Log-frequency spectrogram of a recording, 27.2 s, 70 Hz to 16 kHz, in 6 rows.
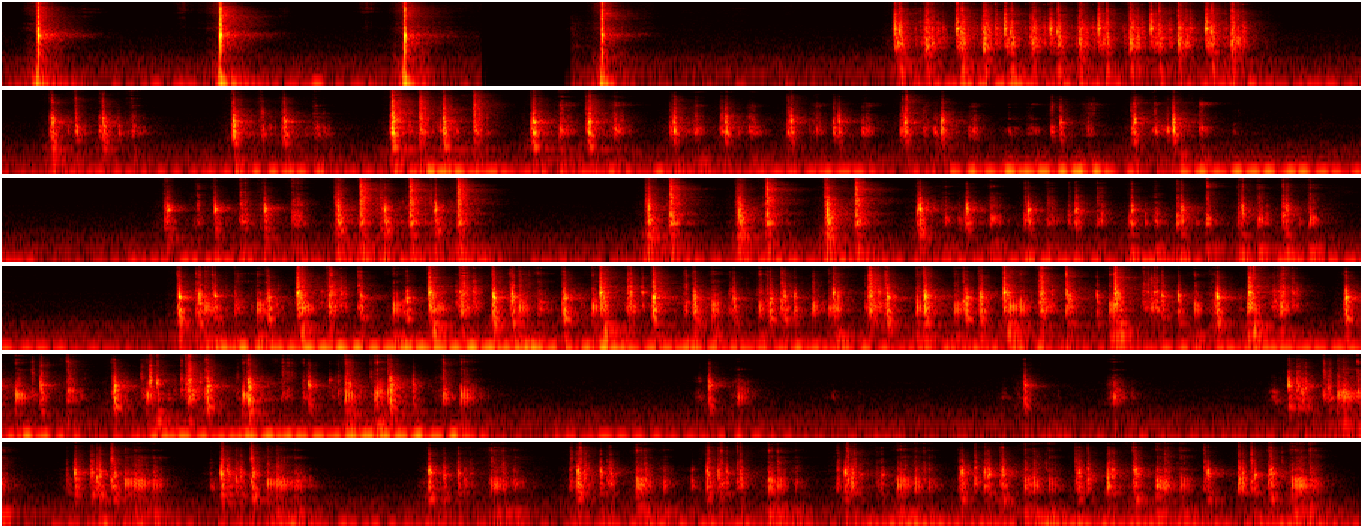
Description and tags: Keyboard Typing Sounds
Typing sounds from the keyboard module of a Xerox Memeorywriter 6016 typewriter. It uses brother dome and foil switches that have an oddly frog-like sound. The first 4 sounds are me snapping my fingers.
keystroke, mechanical, typewriter, typing, keyboard, vintage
